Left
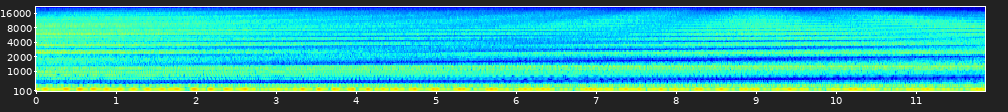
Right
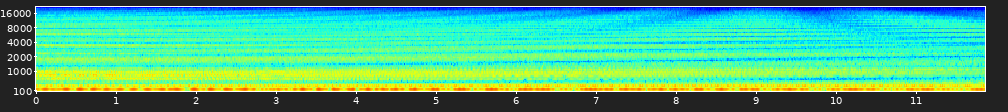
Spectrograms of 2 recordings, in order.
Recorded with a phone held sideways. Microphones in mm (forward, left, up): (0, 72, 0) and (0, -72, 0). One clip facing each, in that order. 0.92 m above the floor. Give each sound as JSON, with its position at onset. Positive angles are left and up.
{"t": 0.0, "sound": "a drone", "side_deg": -60}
